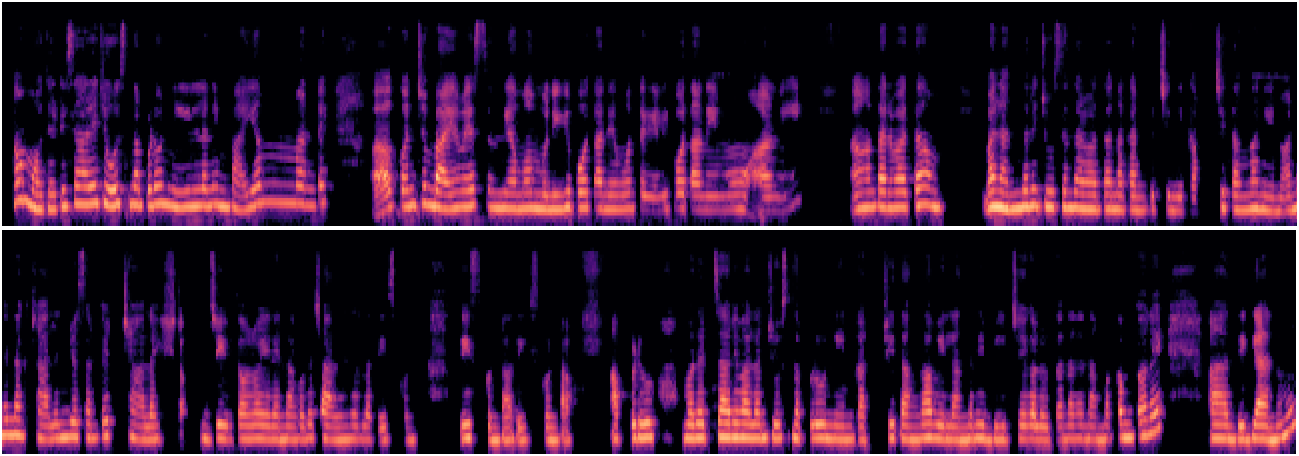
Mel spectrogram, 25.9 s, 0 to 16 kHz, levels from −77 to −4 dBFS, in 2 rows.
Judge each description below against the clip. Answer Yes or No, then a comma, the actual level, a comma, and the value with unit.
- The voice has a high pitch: Yes, high, 200 Hz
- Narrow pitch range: No, average, 3.3 semitones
